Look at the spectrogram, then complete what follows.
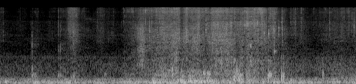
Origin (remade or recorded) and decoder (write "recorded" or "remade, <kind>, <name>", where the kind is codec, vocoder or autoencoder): recorded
